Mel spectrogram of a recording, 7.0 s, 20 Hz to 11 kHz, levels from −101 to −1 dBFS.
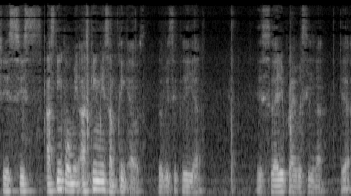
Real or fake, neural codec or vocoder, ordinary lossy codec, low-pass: real; none; MP3, 48 kbps; 9.9 kHz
